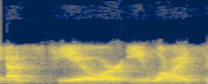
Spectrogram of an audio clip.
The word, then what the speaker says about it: Storey: It's R O B Y N N Storey, S T O R E Y, so Robynn Storey.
